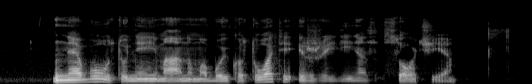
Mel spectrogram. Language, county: Lithuanian, Vilnius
